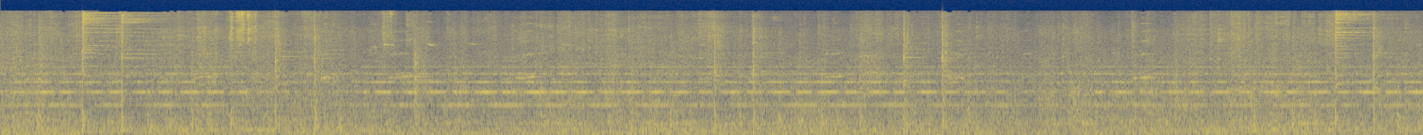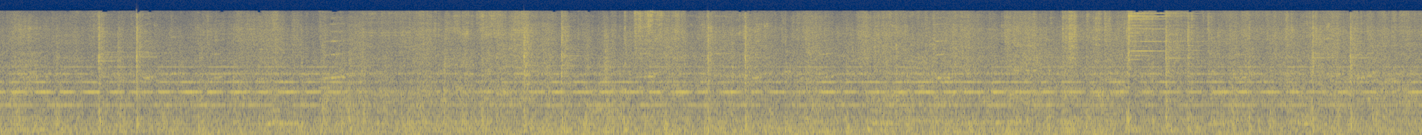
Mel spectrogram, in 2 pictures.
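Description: Freight train rolling by: a continuous rumble of railcars, with now and then a sharp click of wheels over rail joints and a steady high whine.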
